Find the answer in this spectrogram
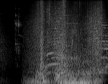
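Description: A brief hush, then glass shattering and sharp impacts in a cinematic sound mix, rising in loudness about half a second in.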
